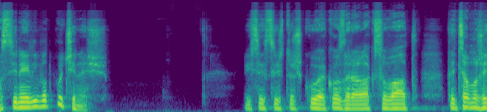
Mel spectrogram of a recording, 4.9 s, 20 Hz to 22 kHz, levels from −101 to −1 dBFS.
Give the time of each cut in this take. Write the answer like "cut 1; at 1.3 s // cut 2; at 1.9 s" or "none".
none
